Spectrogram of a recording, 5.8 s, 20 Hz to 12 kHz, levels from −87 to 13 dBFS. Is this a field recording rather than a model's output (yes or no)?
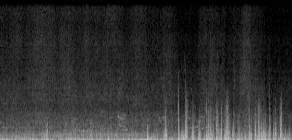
no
